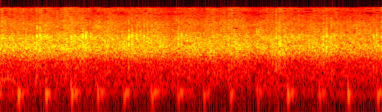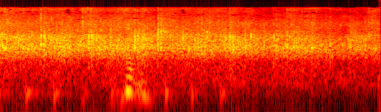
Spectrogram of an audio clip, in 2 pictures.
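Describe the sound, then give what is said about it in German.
Steady, dense applause from a large crowd at a church, many hands clapping at once in a continuous wash of sound without pause, with a faint voice briefly audible underneath. “lasst uns doch all diesen Leuten einen großen Applaus geben, weil ihr macht diese Church möglich.”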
